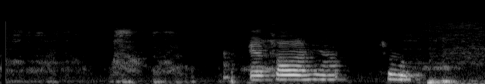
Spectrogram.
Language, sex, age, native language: Icelandic, male, 11, English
